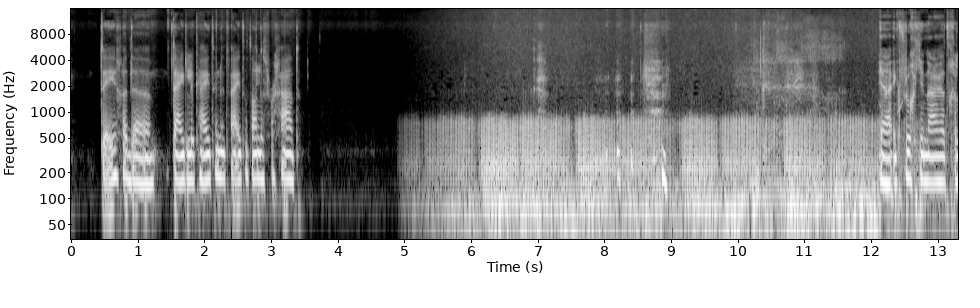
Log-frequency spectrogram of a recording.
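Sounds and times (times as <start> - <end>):
speech: 0.5 - 3.5, 12.1 - 13.2
cat purring: 4.9 - 13.2.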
